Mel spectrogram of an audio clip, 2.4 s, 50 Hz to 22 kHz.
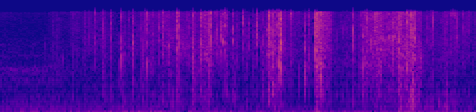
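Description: Shiny plastic-foil wrapper of a 2013 Score football card pack crinkling as it is handled and pulled open, starting about half a second in, with a cluster of sharper crackles near the end.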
